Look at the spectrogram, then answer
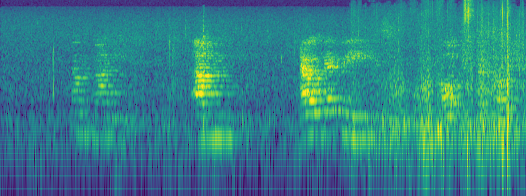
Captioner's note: faintly speaking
